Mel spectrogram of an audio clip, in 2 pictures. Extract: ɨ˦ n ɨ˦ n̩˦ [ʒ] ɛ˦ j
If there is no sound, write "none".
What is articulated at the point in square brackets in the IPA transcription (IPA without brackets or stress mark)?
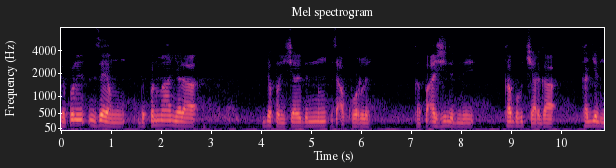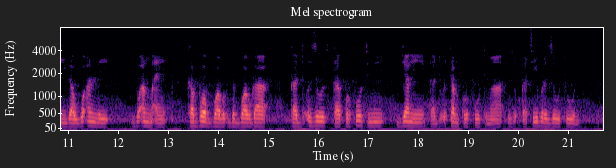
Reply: z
